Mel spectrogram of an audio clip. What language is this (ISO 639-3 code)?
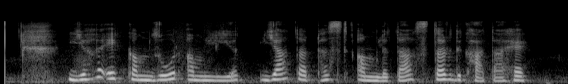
hin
